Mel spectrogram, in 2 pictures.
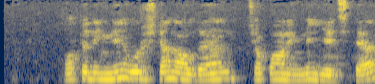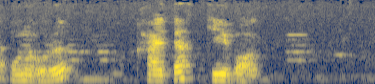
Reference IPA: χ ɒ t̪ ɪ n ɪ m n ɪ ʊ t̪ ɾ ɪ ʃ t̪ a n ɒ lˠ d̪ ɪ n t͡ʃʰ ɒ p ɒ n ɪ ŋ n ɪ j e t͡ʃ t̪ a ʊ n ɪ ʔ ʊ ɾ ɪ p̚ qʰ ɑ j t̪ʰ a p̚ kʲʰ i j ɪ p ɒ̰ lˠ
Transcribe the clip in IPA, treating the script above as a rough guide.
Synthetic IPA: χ ɒ t̪ ɪ n ɪ ŋ n ɪ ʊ ɾ ɪ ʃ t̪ a n ɒ lˠ d̪ ɪ n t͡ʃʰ ɒ p ɒ n ɪ ŋ n ɪ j e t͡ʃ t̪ a ʊ n ɪ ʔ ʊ ɾ ɪ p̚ qʰ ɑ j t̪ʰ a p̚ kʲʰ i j ɪ p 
